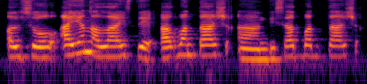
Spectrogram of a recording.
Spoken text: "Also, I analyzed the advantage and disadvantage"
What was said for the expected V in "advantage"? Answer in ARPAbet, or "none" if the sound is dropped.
B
